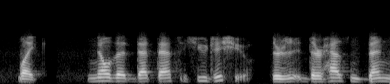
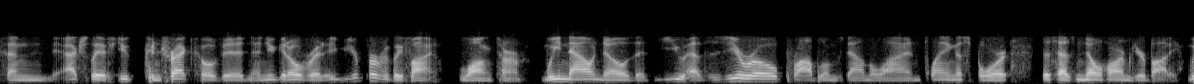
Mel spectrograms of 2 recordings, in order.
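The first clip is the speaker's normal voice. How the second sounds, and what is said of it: Sarcastic delivery. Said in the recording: “I'm being sarcastic when I was saying all that. I know it, sometimes it's hard to tell, but I was being sarcastic”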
